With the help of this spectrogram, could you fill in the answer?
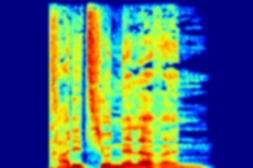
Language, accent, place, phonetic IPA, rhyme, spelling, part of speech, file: German, Germany, Berlin, [tʁadit͡si̯oˈnɛləʁən], -ɛləʁən, traditionelleren, adjective, De-traditionelleren.ogg
- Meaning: inflection of traditionell: 1. strong genitive masculine/neuter singular comparative degree 2. weak/mixed genitive/dative all-gender singular comparative degree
